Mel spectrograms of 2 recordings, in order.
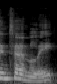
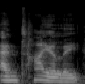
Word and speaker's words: entirely: is from entire entirely entirely entirely entirely not internally entirely it means incomplete completely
